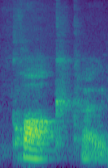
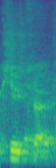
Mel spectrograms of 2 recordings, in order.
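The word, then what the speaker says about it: QR code: you've got the little, I always say it wrong, it's quark code, isn't it? The digital code. Oh, the Q code.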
